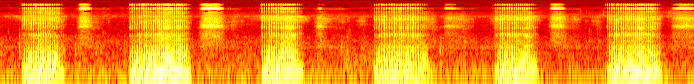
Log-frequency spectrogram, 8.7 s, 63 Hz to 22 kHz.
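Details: Boarding dog sleeping after a day of activity, snoring: rhythmic, rumbling snores, each with a softer exhale, roughly 20 breaths a minute.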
